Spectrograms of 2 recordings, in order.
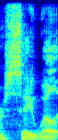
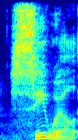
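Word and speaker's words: Seiwell: pronunciation trolls out there saywell is the US pronunciation Sewell is the UK pronunciation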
